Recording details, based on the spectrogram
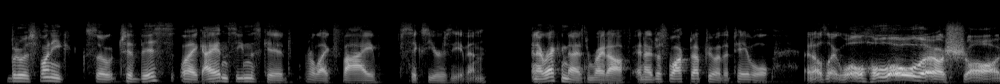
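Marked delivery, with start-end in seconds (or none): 8.4-10.0 slow, rough, raised, exaggerated Scottish accent. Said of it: "definitely more Scottish than Sean ever, Connery ever really sounded".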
